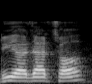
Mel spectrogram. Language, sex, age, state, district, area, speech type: Nepali, male, 60+, West Bengal, Kalimpong, rural, spontaneous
